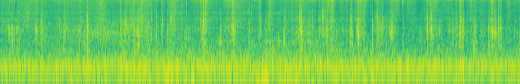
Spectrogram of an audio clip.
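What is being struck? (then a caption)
Denim jeans fabric. Long painted fingernails scratch around the front pockets and waistband of worn, stretched light-blue denim jeans. The result is a continuous, bright, dry scratching and crinkling texture with many quick scrapes over a steady low hum.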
